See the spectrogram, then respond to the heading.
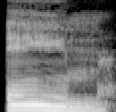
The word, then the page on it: aim: American English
